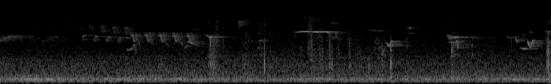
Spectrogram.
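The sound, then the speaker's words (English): Several birds chirp and trill in quick, overlapping calls over a steady outdoor hum, some notes bright, others softer, with no voices. “Birds chirping, bees buzzing.”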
